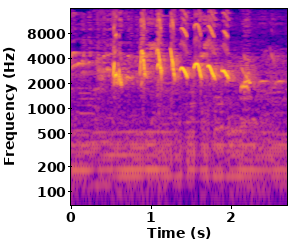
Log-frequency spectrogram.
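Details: Oriental magpie-robin on a contest stand delivers a quick string of about seven loud, sharp whistled notes, each sliding downward, with a faint low hum beneath.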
